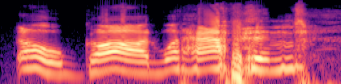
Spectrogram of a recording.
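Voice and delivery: loud, hammed-up dismay; mock alarm. Reacting to own word coming out with twang, mock alarm. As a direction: exclaim in comic panic.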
